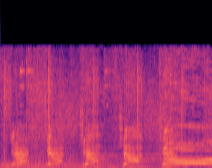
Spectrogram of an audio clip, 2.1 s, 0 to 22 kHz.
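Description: Music with a steady beat and short falling whoops about every 0.4 s, ending in a long held note that slowly sinks in pitch.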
